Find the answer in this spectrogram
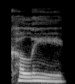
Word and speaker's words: colleague: Stress col and keep eags light.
